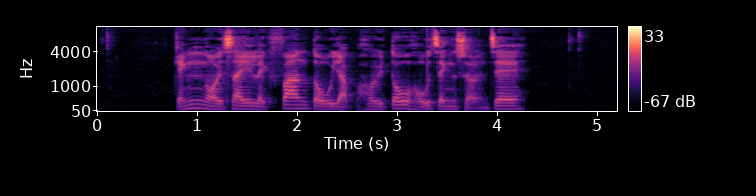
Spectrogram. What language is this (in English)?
Cantonese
